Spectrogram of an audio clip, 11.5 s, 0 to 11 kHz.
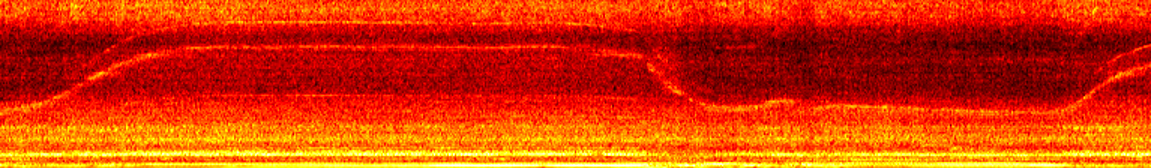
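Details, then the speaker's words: Seat 124 turbo rally engine, first start, setup still unfinished with parts missing: revs held, dropping back and rising with an uneven, stumbling note. Rough running, a misfire attributed to the incomplete setup. "hijo de puta, cómo suena, ¿eh? Falla porque falta un poco de cosas, está empezando."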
